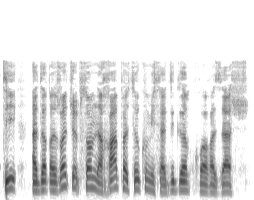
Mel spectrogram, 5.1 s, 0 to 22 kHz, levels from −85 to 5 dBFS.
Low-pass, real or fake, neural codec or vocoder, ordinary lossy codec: 7.2 kHz; fake; vocoder, 44.1 kHz, 80 mel bands, Vocos; MP3, 48 kbps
